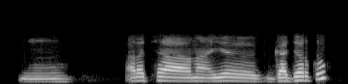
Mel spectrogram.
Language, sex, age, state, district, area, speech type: Santali, male, 18-30, West Bengal, Uttar Dinajpur, rural, conversation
